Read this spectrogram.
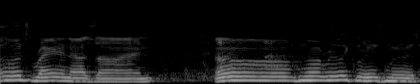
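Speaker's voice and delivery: slow, put-on unenthusiastic, zero-excitement delivery. Mimicking listeners who don't sound excited about christmas: imitating an unexcited crowd. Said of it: "You don't sound that excited".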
